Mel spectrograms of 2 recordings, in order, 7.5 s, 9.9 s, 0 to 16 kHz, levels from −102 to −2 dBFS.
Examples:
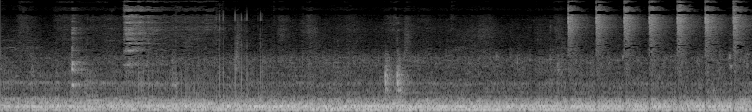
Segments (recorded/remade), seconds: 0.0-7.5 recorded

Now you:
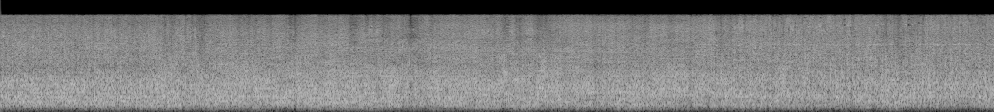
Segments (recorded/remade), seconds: 0.0-2.2 recorded; 2.2-7.1 remade; 7.1-9.9 recorded

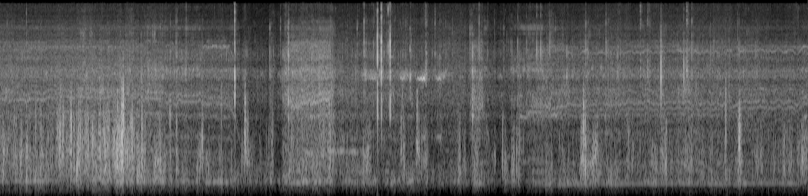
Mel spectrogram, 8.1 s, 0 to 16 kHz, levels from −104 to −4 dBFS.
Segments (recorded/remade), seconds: 0.0-8.1 recorded

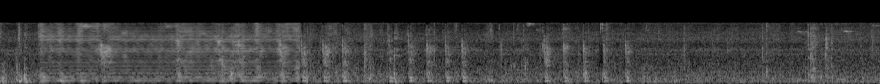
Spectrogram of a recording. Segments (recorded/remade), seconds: 0.0-0.4 recorded; 0.4-3.0 remade; 3.0-8.8 recorded

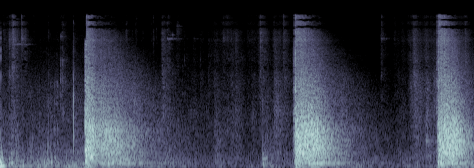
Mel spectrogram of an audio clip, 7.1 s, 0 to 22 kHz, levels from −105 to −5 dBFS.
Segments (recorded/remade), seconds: 0.0-7.1 recorded

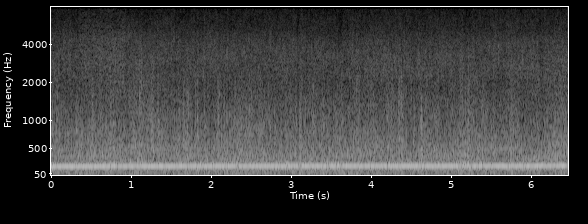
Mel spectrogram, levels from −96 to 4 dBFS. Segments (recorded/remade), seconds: 0.0-0.8 recorded; 0.8-1.5 remade; 1.5-5.4 recorded; 5.4-6.5 remade

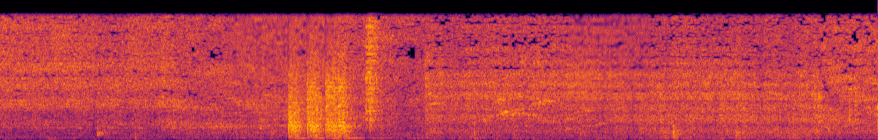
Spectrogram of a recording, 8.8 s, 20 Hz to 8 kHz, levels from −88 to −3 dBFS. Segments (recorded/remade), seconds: 0.0-2.3 recorded; 2.3-3.4 remade; 3.4-5.7 recorded; 5.7-6.5 remade; 6.5-8.8 recorded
